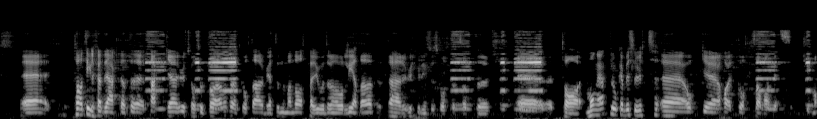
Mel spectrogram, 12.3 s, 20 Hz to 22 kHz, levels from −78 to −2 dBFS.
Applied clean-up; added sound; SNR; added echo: classical method Wiener filter.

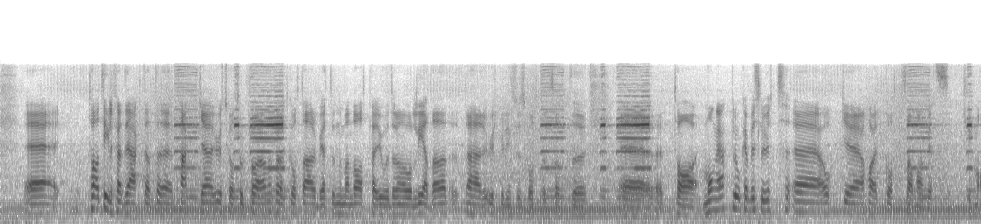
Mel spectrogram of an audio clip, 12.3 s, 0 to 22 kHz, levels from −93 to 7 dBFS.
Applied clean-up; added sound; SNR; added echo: none; Motor vehicle (road); 2 dB; none.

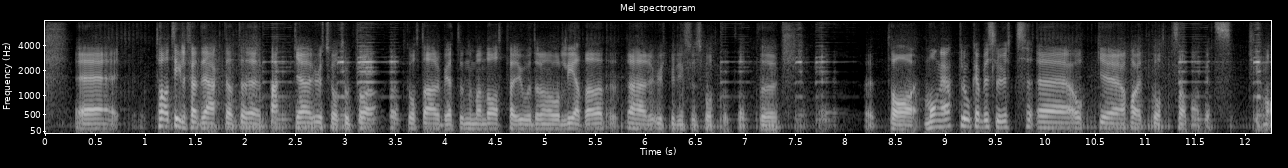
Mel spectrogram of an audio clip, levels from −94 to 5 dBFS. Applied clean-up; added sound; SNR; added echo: neural mask model RNNoise.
